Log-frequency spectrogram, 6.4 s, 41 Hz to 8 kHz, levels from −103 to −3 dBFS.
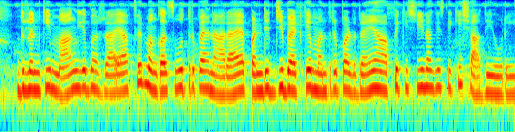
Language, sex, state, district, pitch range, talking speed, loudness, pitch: Hindi, female, Uttar Pradesh, Jalaun, 210-245 Hz, 300 wpm, -20 LUFS, 225 Hz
